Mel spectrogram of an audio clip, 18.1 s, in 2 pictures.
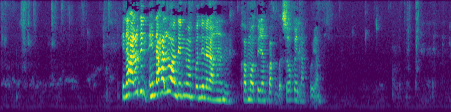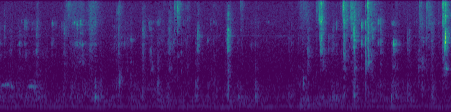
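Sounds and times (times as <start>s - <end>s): chewing and mouth clicks: 0.0s - 2.4s, 6.5s - 18.0s.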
